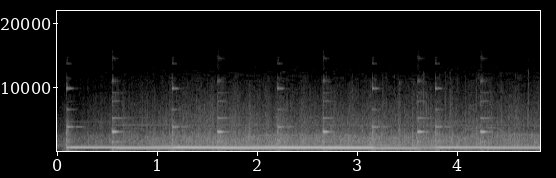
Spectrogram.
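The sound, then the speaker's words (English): A doorbell rings five times in quick, steady succession, its bright chiming tones loud, with a sustained ringing hum running underneath and no voices. “We'll celebrate this with five doorbell rings.”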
